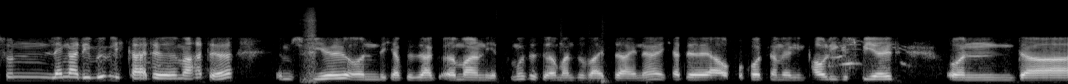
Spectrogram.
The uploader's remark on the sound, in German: am Telefon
